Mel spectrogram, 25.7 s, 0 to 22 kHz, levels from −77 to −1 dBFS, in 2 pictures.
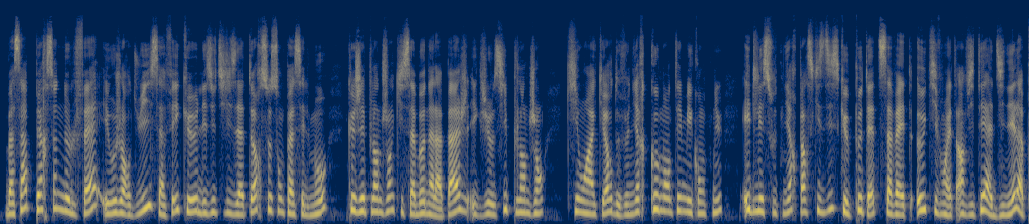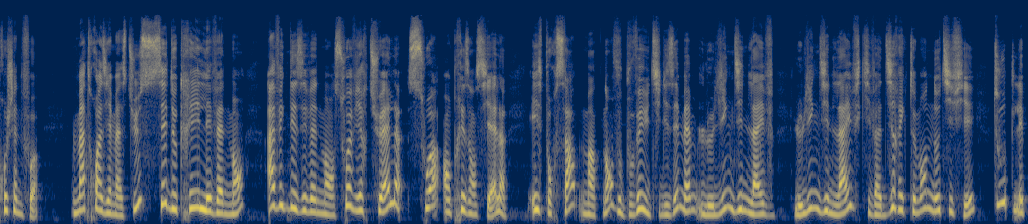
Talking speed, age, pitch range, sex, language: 240 wpm, 20-39, 190-255 Hz, female, French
